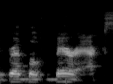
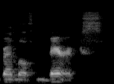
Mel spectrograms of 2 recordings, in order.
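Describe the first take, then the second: First: The last word ends with an extra 'ez' syllable. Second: The last word ends plainly in a 'ks' sound. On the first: The speaker calls it right. "it sounds better if you say bread loaf barracks" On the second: The speaker calls it wrong. "instead of bread loaf barracks"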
